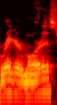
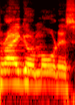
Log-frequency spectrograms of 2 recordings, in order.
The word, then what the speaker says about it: rigor mortis: I'm like, are you saying it's pronounced rigor mortis? I'm like, so are you telling me that I've been saying it incorrectly like my entire life? He's like, most people do, but it's definitely rigor mortis.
